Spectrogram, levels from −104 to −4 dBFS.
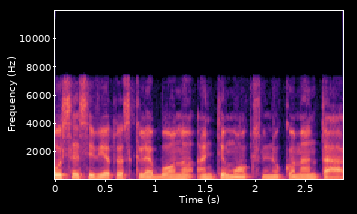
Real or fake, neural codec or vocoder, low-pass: fake; codec, 16 kHz, 8 kbps, FunCodec, trained on Chinese and English, 25 frames a second; 7.2 kHz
